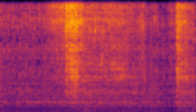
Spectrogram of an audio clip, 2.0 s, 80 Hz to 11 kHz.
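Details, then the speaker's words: Chevy Sonic/Cruze 1.8L Ecotec running rough with check engine light, suspected lean: at the open dipstick tube, sharp airy hissing surges over quiet idle; strong crankcase suction, owner suspects a vacuum/ventilation fault. "so another thing you can do is you got a dip stick pull it out oh see here we go here we go M on okay ah we got a amazazing that suction you hear that"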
